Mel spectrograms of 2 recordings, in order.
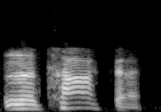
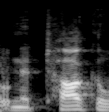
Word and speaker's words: Nataka: Yeah, and it's pronounced Nataka. Nataka. Okay, I had a screener note that said Natalka with an L, but Nataka, I will remember that.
